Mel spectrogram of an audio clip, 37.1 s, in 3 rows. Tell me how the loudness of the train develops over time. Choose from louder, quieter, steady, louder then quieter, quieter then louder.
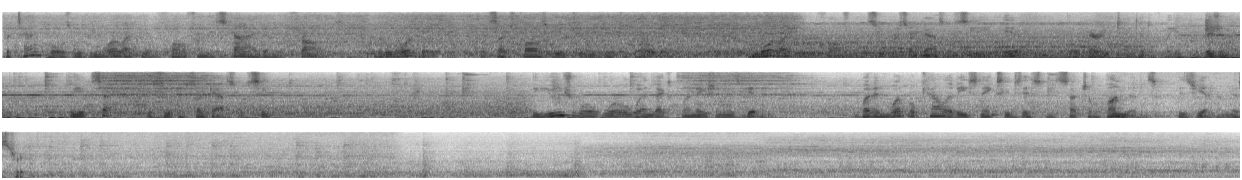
quieter.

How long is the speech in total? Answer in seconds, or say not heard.
21 s.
